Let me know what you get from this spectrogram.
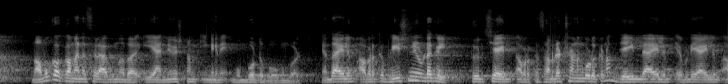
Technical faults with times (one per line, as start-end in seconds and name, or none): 2.11-2.16 chunks out of order
5.50-5.55 chunks out of order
